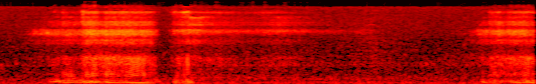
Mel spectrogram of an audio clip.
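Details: Dog asleep and snoring, a long rough low snore, a brief pause and a short snort, a quieter stretch, then another snore beginning at the end.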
